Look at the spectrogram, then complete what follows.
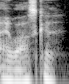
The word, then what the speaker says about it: ayahuasca: He was atheist before he did it, and is that how you pronounce it, ayahuasca?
